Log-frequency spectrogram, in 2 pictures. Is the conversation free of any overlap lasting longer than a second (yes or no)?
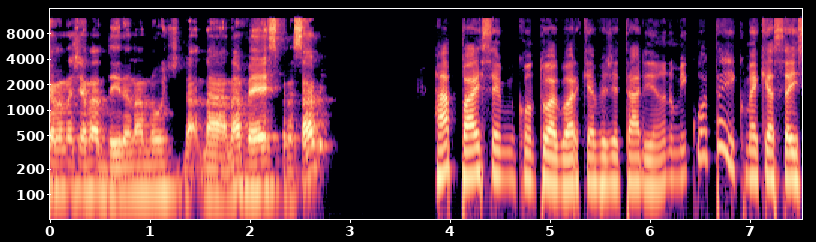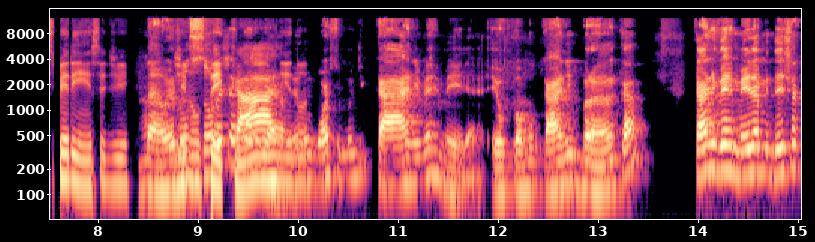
no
